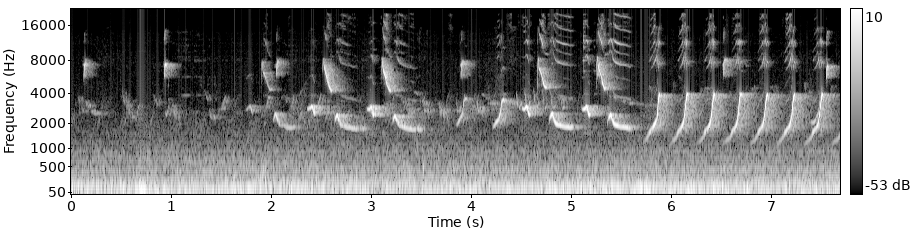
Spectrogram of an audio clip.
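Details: Northern cardinal singing in a spring backyard: mixed falling slurred whistles among high chips from other birds, ending in a fast even series of rising whistled notes about four a second.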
